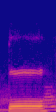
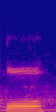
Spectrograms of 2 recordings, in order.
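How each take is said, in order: The two takes are said the same way.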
